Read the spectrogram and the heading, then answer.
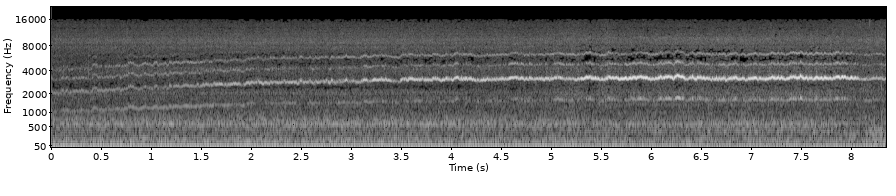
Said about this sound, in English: That is the sound of the whistling kettle coming alive with a nice cup of Earl Grey tea, hot for me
